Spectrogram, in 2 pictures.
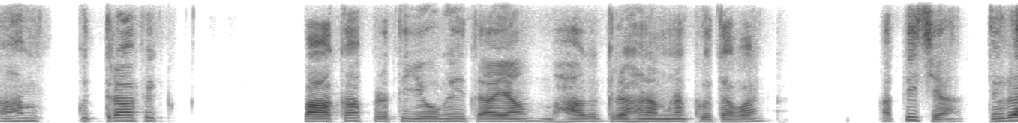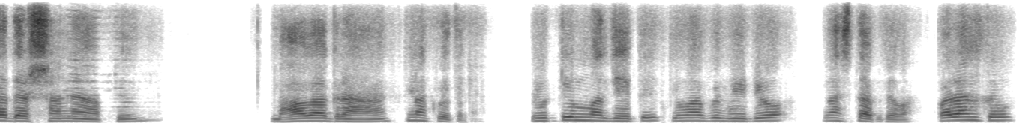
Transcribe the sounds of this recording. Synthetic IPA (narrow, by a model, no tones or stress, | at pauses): ɐɦɐm | kut̪ɾaːpik | paːkapɾɐt̪ijoːɡit̪aːjaːmbʱaːɡɐɡɾɐɦɐɳɐmnɐkɾut̪ɐʋaːn | ɐ̰pit͡ʃɐd̪uɾad̪ɐɾʃɐneɐpim | bʱaːɡaɡɾɐɦɐɳɐmnɐkɾut̪ɐʋaːn | juːʈjuːbmɐd̪ʱjɐpikimaːp̬iʋʱiːɖijoː | nɐst̪ʰaːpit̪ɐʋaːnpɐɾɐnt̪u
